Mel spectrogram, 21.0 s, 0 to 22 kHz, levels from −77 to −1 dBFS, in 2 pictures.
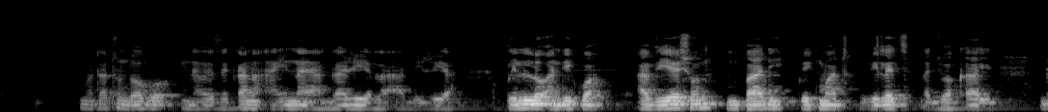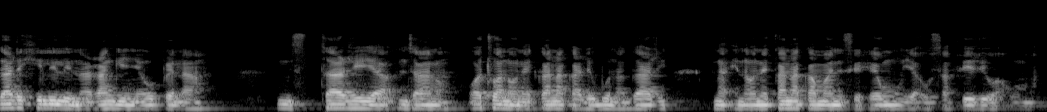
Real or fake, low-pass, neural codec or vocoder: real; 7.2 kHz; none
